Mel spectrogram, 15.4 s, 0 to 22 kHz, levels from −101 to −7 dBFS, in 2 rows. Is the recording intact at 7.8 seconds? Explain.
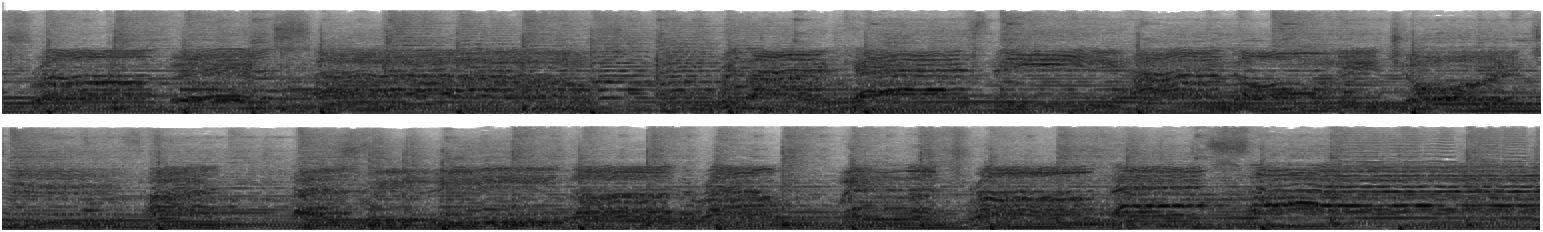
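No. From 7.71 to 10.08 s, a drift correction step (likely clock-matching software slowing playback 5.3%) drops pitch about 95 cents, shifting spectrogram harmonics down until they snap back.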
